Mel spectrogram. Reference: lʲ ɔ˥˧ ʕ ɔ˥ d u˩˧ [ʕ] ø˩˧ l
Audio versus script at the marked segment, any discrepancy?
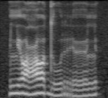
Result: yes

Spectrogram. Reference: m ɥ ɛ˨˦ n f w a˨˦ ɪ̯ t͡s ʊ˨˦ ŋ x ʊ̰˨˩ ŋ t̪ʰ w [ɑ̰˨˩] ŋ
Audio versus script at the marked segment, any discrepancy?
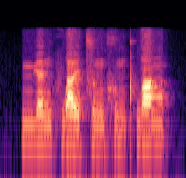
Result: yes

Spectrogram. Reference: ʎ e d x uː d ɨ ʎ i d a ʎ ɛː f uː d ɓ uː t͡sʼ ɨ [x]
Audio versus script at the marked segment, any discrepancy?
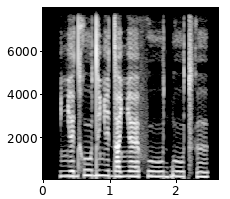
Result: yes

